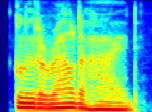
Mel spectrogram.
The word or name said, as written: glutaraldehyde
